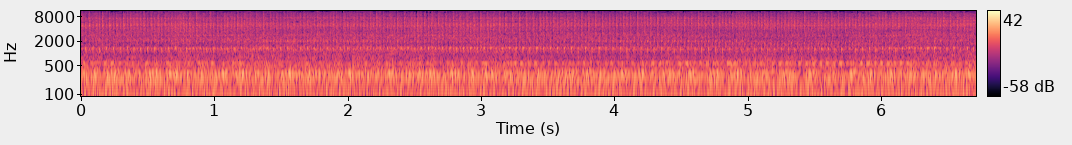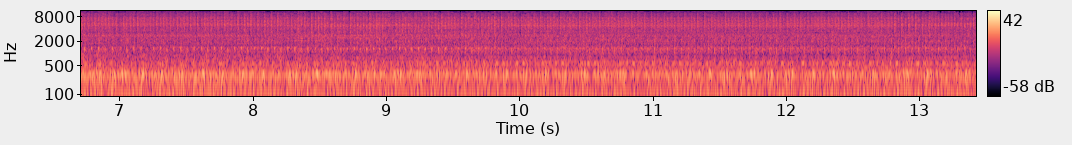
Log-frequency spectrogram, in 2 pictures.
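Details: Yamaha GP800XL personal watercraft, bought as a non-runner, now running on fresh fuel: steady rough idle with a fast metallic rattle that clears with a little throttle then returns; owner suspects the rad or an engine mount, unconfirmed.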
